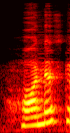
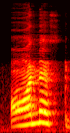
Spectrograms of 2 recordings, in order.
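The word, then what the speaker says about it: honest: एंड हॉनेस्ट मैन नहीं, एंड ऑनेस्ट मैन, H silent हो जाता है, ओ से प्रोनाउंसिएशन वॉवेल साउंड देता है ओ का, इसलिए हम यहाँ पर एन लगाते हैं।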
